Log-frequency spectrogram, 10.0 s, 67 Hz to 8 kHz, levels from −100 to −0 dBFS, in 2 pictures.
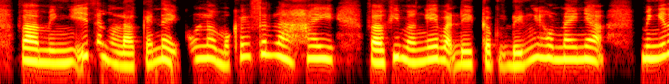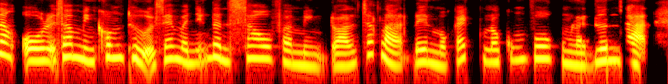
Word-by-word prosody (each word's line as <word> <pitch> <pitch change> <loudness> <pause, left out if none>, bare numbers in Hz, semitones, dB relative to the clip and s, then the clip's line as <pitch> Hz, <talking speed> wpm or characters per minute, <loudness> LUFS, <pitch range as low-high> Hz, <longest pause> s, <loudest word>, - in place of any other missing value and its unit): Và 255 -2 +8
mình 225 -1 -1
nghĩ 335 +9 -1
rằng 290 - -3
là 190 -1 +3
cái 210 +2 -6
này 255 -3 0
cũng 285 - -9
là 290 - +1
một 205 -7 -3
cách 320 +6 -4
rất 370 0 -1
là 320 -4 +2
hay. 290 -2 +1 0.3
Và 230 -1 +9
khi 310 +6 0
mà 245 - +2
nghe 265 +4 +2
bạn 255 - +1
đề 215 0 +1
cập 205 -1 -2
đến 195 +6 -2
ngày 310 - -1
hôm 285 -2 0
nay 275 0 +2
nha, 275 -2 +2 0.3
mình 290 0 +3
nghĩ 320 - +3
rằng, 370 -2 +4
ồ, 255 0 +4
tại - - +1
sao 320 0 +2
mình 270 -5 -1
không 305 +2 0
thử 285 -2 +1
xem 280 0 -2
vào 235 - 0
những 230 +6 -7
lần 305 -5 +1
sau. 290 +3 -1
Và 230 - 0
mình 195 -4 -6
đoán 190 +1 0
chắc 365 - -5
là 195 - +4
đây 235 +1 0
là 220 - -4
một 185 - -4
cách 260 +9 -4
nó 235 -1 -2
cũng 270 +4 -8
vô 285 -1 +2
cùng 220 -2 -5
là 200 - -1
đơn 255 +2 +1
giản, - - +4
260 Hz, 335 wpm, -23 LUFS, 225-290 Hz, 0.3 s, Và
